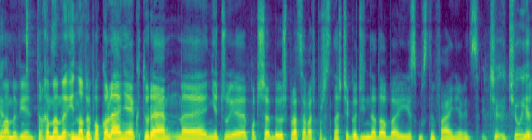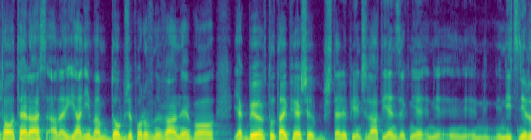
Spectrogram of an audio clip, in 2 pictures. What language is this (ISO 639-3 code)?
pol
